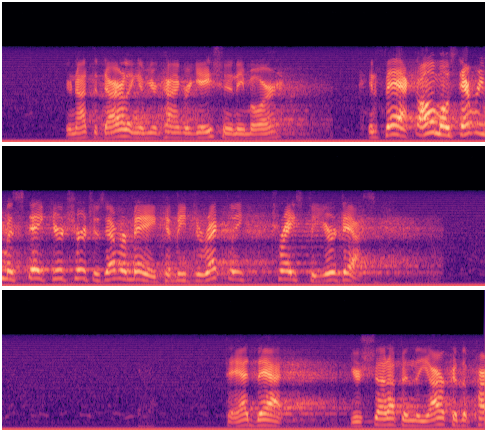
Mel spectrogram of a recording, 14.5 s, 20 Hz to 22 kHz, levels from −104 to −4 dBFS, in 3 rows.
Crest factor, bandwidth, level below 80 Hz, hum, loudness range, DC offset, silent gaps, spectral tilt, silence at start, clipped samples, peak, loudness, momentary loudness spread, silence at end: 22 dB; 6 kHz; -40 dBFS; none; 9 LU; under 0.1%; none; -6 dB/octave; 0 s; under 0.1%; -2 dBFS; -22 LUFS; 19 LU; 0 s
